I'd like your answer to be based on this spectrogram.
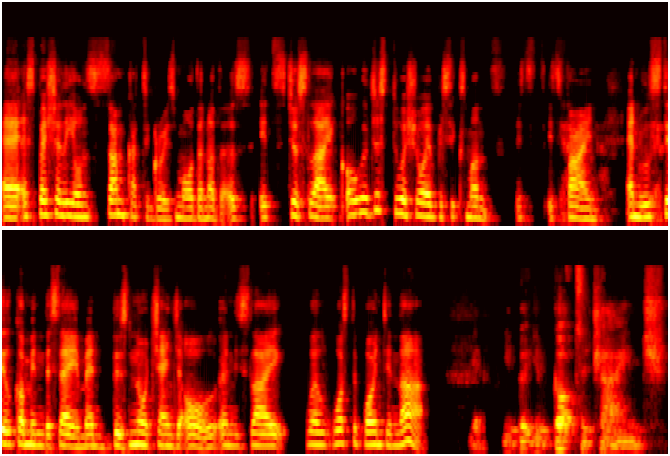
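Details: Adult speaker; normal voice.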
